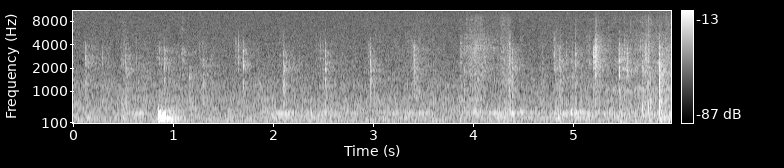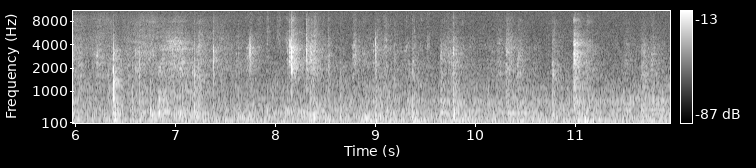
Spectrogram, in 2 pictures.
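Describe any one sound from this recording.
A man brushes his teeth with quick scrubbing strokes.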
